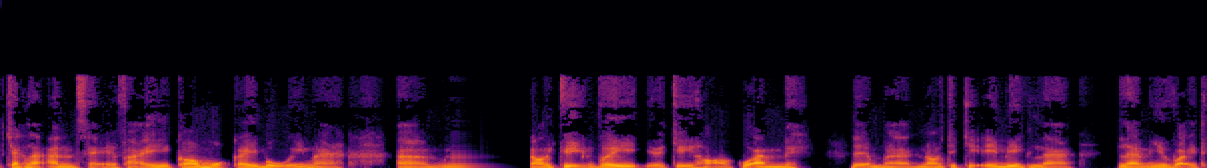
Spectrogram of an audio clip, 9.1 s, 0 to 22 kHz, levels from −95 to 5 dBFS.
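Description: From 3.38 to 3.99 s a call audio freeze, likely caused by delayed packets emptying the jitter buffer, stretches the last sound into a fading buzz and then 200 ms of silence. Speech resumes intact but 586 ms late. A spectrogram shows smeared flat bands fading to blank, and the waveform shows decaying repetition, then a flat line.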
